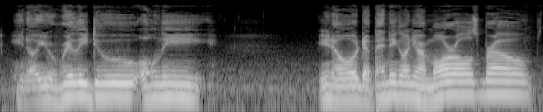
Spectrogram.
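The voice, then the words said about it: Mock Mexican accent. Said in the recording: “I don't know why I'm sounding Mexican. ... the first accent that comes to your mind is a Mexican accent.”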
